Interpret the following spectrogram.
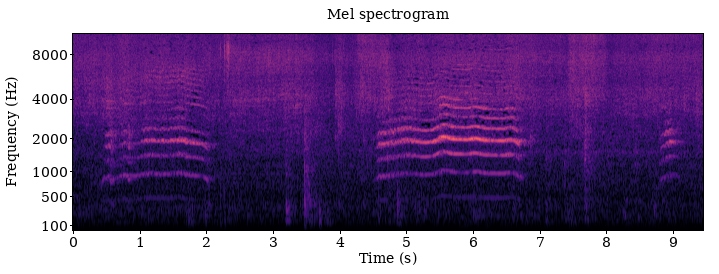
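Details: A Siamese cat chattering at a toy gives long, wavering, drawn-out vocalizations with a nasal, meow-like tone.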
